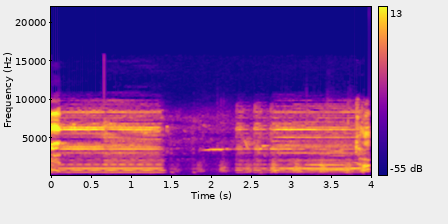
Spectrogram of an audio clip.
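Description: Diesel engine horn sounding twice: a long steady blast, a short break, then a second long blast, over background music.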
